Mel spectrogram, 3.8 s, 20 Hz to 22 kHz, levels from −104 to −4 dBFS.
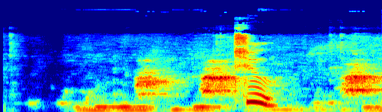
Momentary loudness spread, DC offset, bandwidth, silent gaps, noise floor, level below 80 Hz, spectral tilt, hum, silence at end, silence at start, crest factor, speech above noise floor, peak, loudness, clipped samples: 18 LU; under 0.1%; 9.6 kHz; none; -50 dBFS; -36 dBFS; -3.5 dB/octave; none; 0 s; 0.6 s; 16 dB; 37 dB; 0 dBFS; -13 LUFS; under 0.1%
